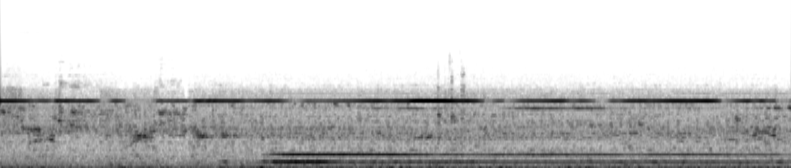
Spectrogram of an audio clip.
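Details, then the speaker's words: Truck air brake system: a soap-and-water test shows bubbling at a rear brake chamber (booster). A steady, high, sharp hiss of escaping compressed air comes from that chamber, while the other side is okay. Air brake chamber leak affecting braking. "That shows that the brake booster is leaking, meaning that even the braking is the braking has to be affected. Hearing that noise? It's coming from here."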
